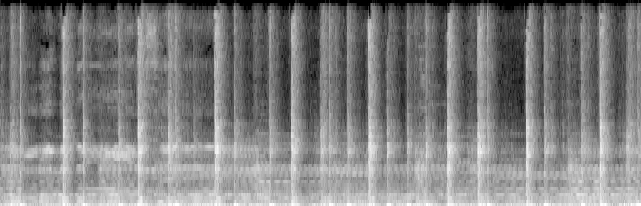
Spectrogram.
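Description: Cajón and acoustic guitar playing an instrumental passage: a steady beat of deep bass strokes and sharper slaps on the cajón under strummed guitar chords.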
